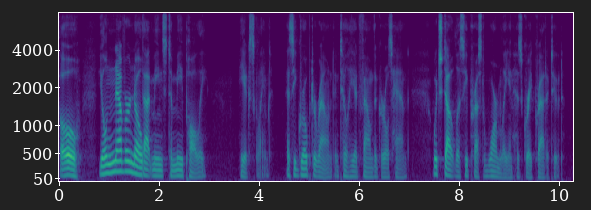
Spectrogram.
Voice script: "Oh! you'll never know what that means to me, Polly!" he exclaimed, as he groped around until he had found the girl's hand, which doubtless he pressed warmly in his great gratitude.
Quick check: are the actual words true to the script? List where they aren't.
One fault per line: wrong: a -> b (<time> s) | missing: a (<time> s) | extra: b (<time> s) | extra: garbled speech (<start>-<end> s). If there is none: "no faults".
missing: what (1.6 s)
